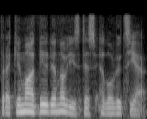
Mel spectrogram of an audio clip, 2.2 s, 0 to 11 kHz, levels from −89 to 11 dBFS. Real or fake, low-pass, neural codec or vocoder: fake; 7.2 kHz; codec, 16 kHz, 0.5 kbps, FunCodec, trained on LibriTTS, 25 frames a second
